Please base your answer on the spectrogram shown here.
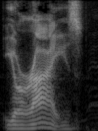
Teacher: Your 跟 eyes 有一个连音， R 跟 I 叫 ri, your eyes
